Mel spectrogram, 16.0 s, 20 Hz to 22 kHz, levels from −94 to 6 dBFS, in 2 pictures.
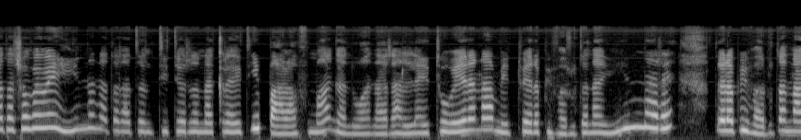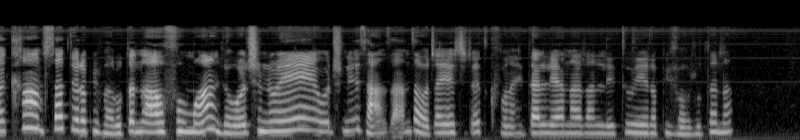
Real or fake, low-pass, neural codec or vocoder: real; 9.9 kHz; none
